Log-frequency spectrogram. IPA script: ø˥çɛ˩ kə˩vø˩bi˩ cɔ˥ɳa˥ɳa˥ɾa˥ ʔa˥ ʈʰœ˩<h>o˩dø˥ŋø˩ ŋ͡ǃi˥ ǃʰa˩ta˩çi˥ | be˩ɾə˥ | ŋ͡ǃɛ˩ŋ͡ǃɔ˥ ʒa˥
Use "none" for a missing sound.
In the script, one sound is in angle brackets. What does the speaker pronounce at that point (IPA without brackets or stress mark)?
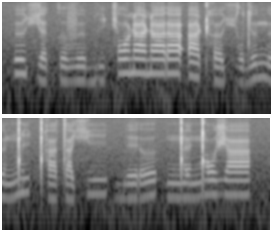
ç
